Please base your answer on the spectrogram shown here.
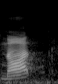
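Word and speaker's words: Hnat: on the roster where his name is actually spelled H-N-A-T, but they put in parentheses, Knott.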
